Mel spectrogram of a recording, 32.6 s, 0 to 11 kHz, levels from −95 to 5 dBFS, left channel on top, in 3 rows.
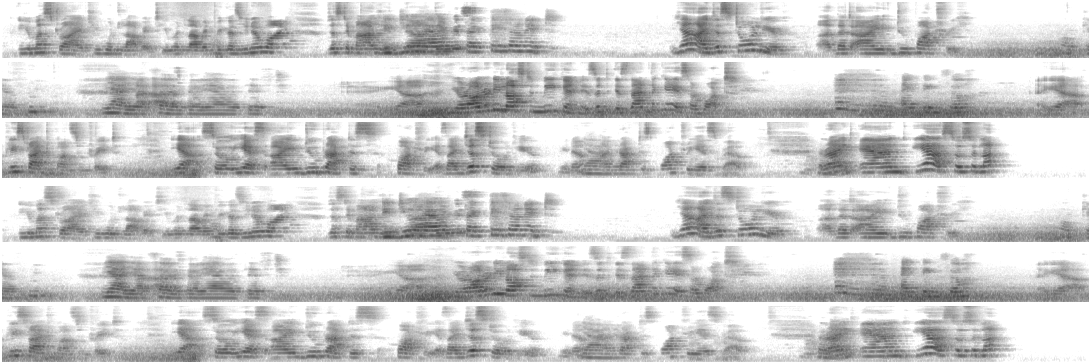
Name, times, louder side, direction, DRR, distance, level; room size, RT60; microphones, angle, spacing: voice 1, 0.2-4.6 6.7-7.9 8.2-9.6 11.1-11.4 11.8-11.9 12.2-12.6 14.4-18.2 21.2-22.8 23.2-29.2 29.5-31.6, left 4 dB, 55° left, 0.5 m, -35 dB
voice 2, 3.8-5.5 10.6-11.0 11.9-13.5 19.2-20.6 27.5-28.0 29.8-30.2, right 1 dB, 65° right, 1.0 m, -36 dB
sound 1, 9.5-23.7, right 1 dB, 25° right, 0.4 m, -40 dB
3.7 x 2.7 x 2.5 m
head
